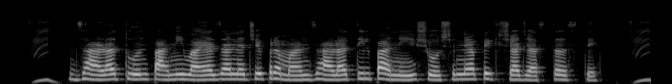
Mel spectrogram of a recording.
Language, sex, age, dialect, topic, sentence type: Marathi, female, 18-24, Varhadi, agriculture, statement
